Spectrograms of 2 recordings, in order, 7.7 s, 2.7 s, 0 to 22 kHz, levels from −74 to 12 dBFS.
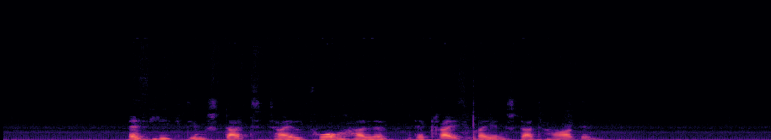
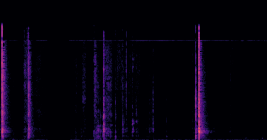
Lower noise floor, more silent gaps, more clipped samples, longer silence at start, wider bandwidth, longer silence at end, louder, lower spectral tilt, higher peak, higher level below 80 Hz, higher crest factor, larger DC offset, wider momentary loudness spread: second, -44 dBFS vs -61 dBFS; second, none vs 0.48-0.66 s; neither; about the same, 0.1 s vs 0 s; second, 6.4 kHz vs 18 kHz; second, 0.45 s vs 0.65 s; first, -20 LUFS vs -27 LUFS; first, -8.5 dB/octave vs 1.5 dB/octave; about the same, -2 dBFS vs -2 dBFS; first, -36 dBFS vs -64 dBFS; second, 18 dB vs 30 dB; neither; second, 13 LU vs 24 LU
